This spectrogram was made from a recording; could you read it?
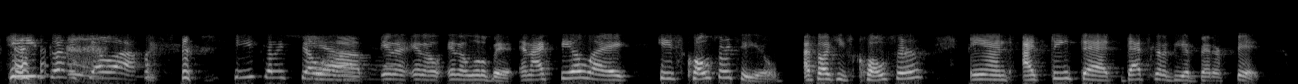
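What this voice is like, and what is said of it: Southern drawl. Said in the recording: “I'm Southern. I have the little draw, that accent.”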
